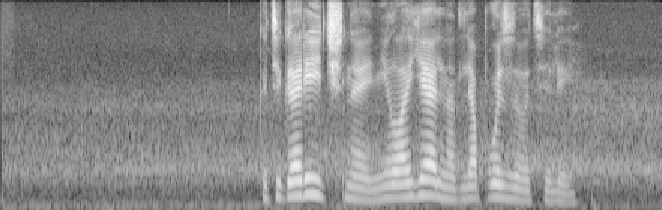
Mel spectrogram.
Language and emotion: Russian, angry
